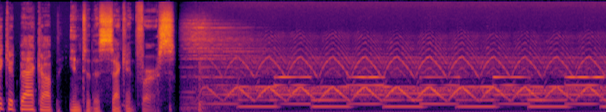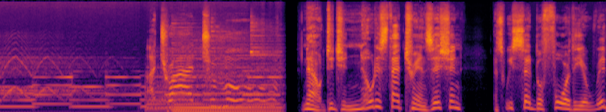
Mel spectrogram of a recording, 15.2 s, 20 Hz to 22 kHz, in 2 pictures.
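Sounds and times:
speech: 0:00.0 - 0:02.8, 0:09.4 - 0:10.8, 0:11.4 - 0:15.1
steady wailing siren overdubbed in a song: 0:02.4 - 0:11.2
sustained two-note organ figure: 0:02.4 - 0:11.2.

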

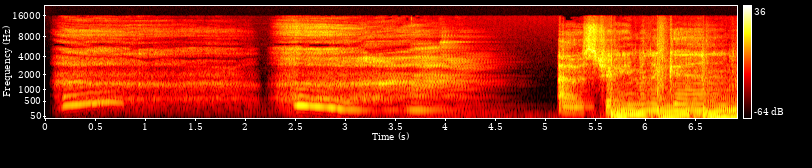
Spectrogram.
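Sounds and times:
long breathy yawns: 0:00.0 - 0:04.5
speech: 0:05.2 - 0:06.8.

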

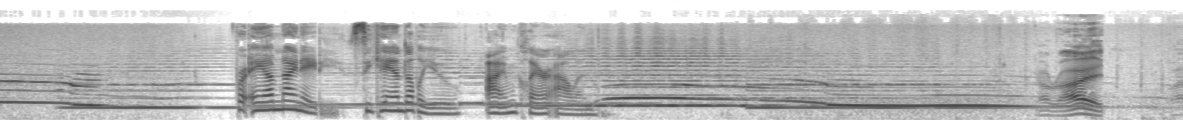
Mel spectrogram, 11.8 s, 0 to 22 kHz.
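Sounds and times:
lone wolf howling: 0:00.0 - 0:02.4, 0:05.9 - 0:11.8
speech: 0:02.4 - 0:06.4, 0:10.7 - 0:11.2.

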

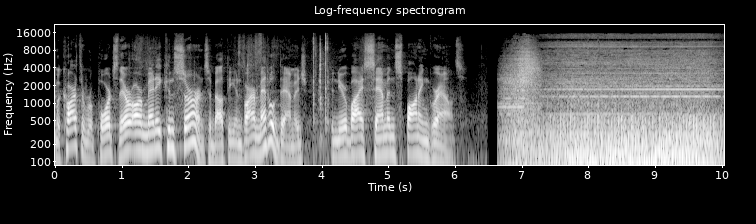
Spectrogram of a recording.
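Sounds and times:
speech: 0:00.0 - 0:06.2
helicopter flying overhead: 0:07.3 - 0:10.0.

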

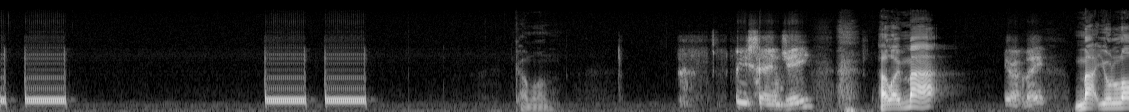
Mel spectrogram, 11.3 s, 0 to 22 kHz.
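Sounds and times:
ringback tone from an outgoing phone call: 0:00.0 - 0:00.7, 0:02.6 - 0:03.7
speech: 0:05.2 - 0:05.6, 0:07.4 - 0:09.4, 0:10.0 - 0:11.2.

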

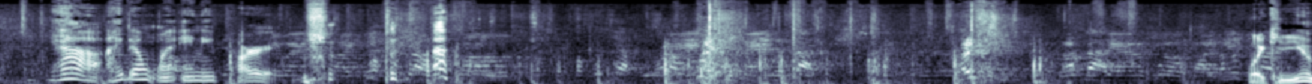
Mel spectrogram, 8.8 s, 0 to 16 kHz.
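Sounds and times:
busy background of voices and crowd noise: 0:00.0 - 0:08.7
speech: 0:00.3 - 0:03.4, 0:08.3 - 0:08.7
punches landing on boxers' bodies with heavy thuds: 0:01.5 - 0:08.3.

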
